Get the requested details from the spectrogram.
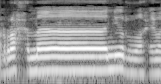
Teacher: tidak boleh lebih madnya dari dua harakatnya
